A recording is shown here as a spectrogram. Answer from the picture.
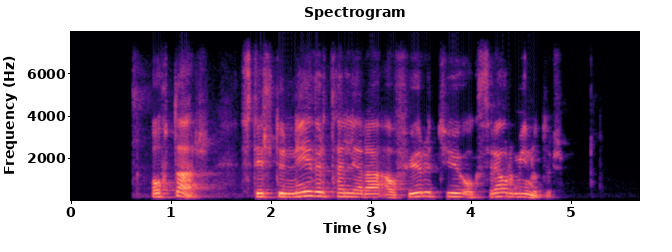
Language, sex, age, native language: Icelandic, male, 30-39, Icelandic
